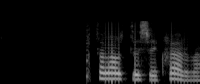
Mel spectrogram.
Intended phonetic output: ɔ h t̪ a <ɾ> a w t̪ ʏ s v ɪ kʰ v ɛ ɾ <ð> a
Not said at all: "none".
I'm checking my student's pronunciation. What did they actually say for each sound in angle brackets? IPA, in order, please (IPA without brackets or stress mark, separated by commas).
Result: l, v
